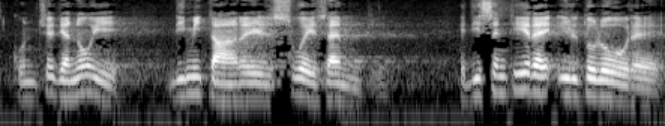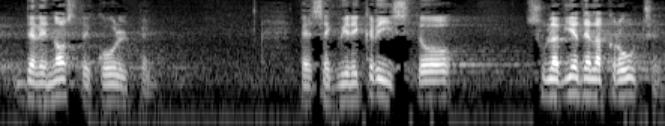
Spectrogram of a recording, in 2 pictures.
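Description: Slow solemn priest in echoing church. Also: male voice, mid-range voice, bright, forceful tone, a little hiss or hum. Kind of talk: liturgical prayer. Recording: echoey church with long reverb.

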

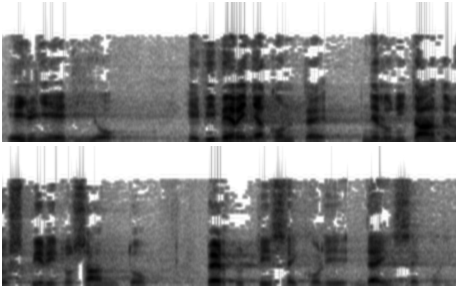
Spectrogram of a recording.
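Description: A male priest intones a liturgical prayer slowly and solemnly. His voice is very bright and cutting. It rings through an echoey church with a long, lingering reverb. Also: medium pitch, lively intonation, slight background noise.

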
